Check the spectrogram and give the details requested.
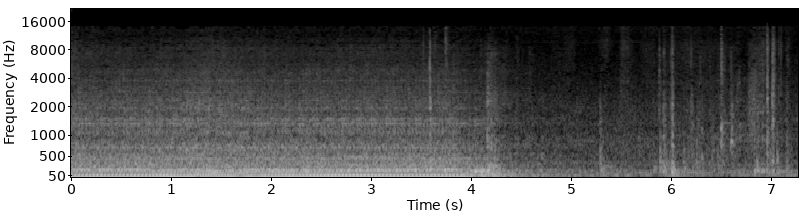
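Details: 2003 Renault Scenic II 1.5 dCi (60 kW), rough-running with vibration when cold: warm and after driving, steady diesel clatter, then a clean shutdown with only faint ticks and no knock, checked because something looked loose.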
